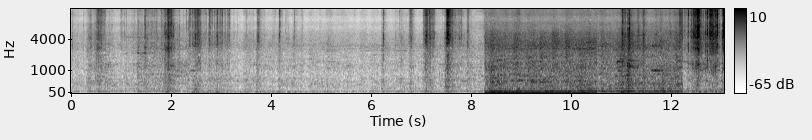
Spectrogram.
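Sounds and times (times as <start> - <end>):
plastic wrappers crinkling: 0.0 - 4.9, 6.5 - 8.2, 10.9 - 13.0
low steady hum: 0.0 - 13.0.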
